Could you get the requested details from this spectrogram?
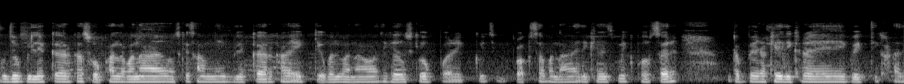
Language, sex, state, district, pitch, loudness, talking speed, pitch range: Hindi, male, Chhattisgarh, Raigarh, 125 Hz, -18 LUFS, 230 wpm, 120-130 Hz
